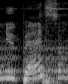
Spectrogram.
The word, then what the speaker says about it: NUPES: note d'humour, parce que j'ai dit NUPES, parce que moi je prononce toutes les lettres, mais il y a ceux qui disent NUP, pour ne pas le citer, c'est Jean-Luc Mélenchon, et qui donc oublient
